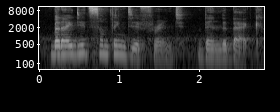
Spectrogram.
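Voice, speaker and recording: In a strong Brazilian accent, a woman speaks at a fairly slow pace with a dark, mellow tone and ordinary pitch variation. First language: Portuguese. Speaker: knitting instructor. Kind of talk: tutorial. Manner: conversational with fillers and tag questions.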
